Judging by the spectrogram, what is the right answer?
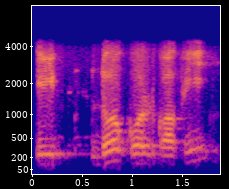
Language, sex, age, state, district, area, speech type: Hindi, male, 30-45, Madhya Pradesh, Gwalior, rural, conversation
